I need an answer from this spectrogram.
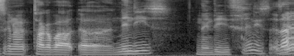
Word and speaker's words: Nindies: Lewis is going to talk about Nindies. Nindies. Is that how you say it? Yeah, Nindies. Nindies, and then I'm also going to talk a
